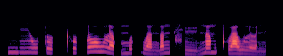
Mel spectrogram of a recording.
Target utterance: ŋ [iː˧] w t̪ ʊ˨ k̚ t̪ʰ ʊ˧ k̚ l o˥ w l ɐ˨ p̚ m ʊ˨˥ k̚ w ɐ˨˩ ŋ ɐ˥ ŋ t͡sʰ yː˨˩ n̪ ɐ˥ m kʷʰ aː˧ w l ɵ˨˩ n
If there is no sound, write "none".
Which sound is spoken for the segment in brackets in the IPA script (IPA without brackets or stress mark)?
iː˧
